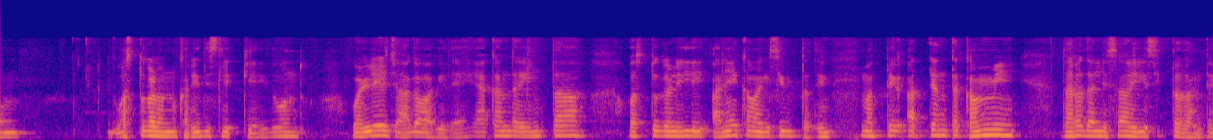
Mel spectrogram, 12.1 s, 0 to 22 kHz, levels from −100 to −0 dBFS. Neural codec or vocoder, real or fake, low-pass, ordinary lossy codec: codec, 16 kHz in and 24 kHz out, 2.2 kbps, FireRedTTS-2 codec; fake; 7.2 kHz; none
